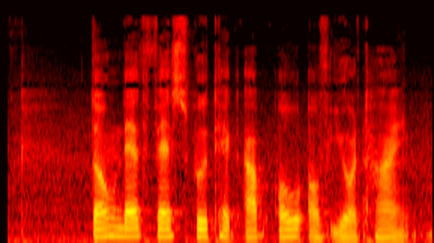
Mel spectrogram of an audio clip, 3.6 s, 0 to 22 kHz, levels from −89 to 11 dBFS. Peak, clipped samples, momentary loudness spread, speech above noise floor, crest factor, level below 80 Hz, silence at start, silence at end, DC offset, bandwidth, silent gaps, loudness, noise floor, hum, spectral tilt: -6 dBFS; under 0.1%; 5 LU; 24 dB; 18 dB; -50 dBFS; 0.1 s; 0 s; under 0.1%; 16.5 kHz; none; -25 LUFS; -49 dBFS; none; -6 dB/octave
